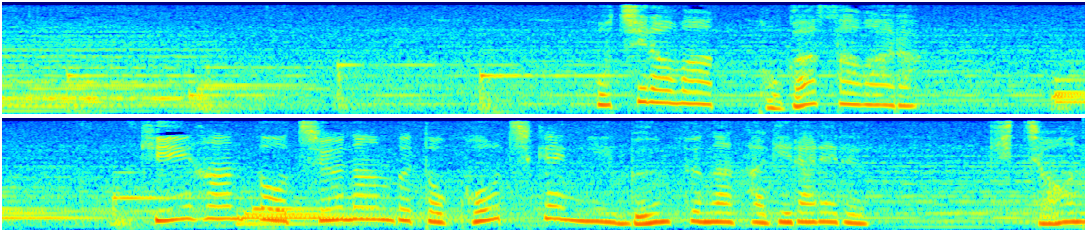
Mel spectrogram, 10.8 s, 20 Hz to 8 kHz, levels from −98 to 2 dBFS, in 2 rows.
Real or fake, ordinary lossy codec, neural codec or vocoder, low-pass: real; none; none; 7.2 kHz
